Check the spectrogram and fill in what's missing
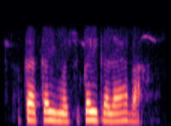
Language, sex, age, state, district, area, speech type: Manipuri, female, 45-60, Manipur, Kangpokpi, urban, conversation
